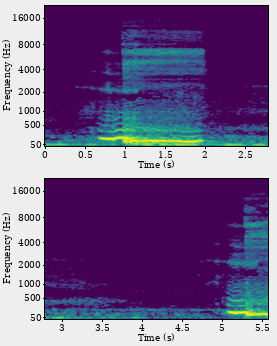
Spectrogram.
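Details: Sleeping black Labrador Retriever, worn out from hard play, snoring loudly in a humanlike way: a long, rough, low-pitched drawn-in snore, a pause of soft breathing, then the next snore starting about four seconds later.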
